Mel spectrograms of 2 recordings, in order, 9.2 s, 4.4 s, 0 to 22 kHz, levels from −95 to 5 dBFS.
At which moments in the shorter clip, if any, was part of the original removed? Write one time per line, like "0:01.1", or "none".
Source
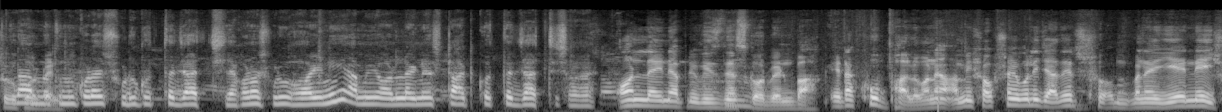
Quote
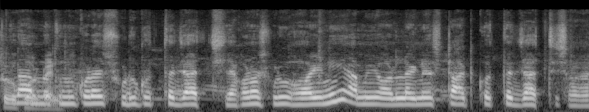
none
